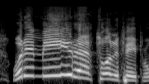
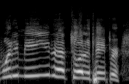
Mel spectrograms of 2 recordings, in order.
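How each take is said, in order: First: Fast, higher mock yell at the cashier; yelling customer. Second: High, fast and whiny, a demanding lady; entitled lady. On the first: An outraged shopper yelling at a cashier, fast mock yell. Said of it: "you're just yelling at somebody". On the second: Retold or imitated. A short-haired lady complaining to a cashier, high and whiny. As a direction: rattle it off like an entitled shopper. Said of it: "with short hair and shit".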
